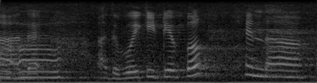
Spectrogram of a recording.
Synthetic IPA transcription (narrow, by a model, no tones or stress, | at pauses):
ɐðɨ | ɐðɨboːjikːiʈːijɐpːoː | end̪aː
